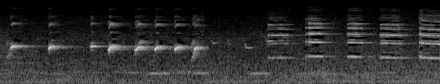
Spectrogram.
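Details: Parrot at a training session: a quick run of seven short bright whistled notes, then a lower, buzzier series of harmonic-rich calls repeated about twice a second.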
